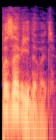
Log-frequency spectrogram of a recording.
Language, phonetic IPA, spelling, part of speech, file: Russian, [pəzɐˈvʲidəvətʲ], позавидовать, verb, Ru-позавидовать.ogg
- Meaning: to envy, to be envious of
